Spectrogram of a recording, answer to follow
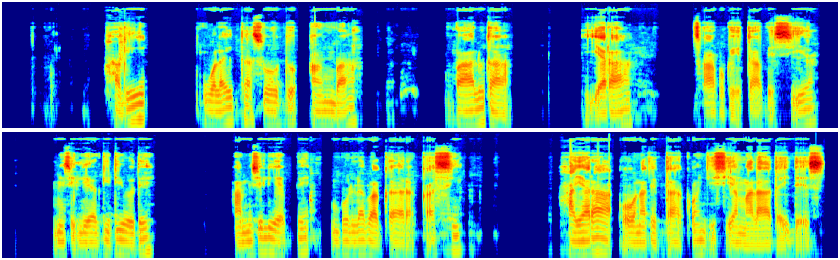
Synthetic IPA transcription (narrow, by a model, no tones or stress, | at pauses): hɐɡe̞ː | wɔlɐjt̪ːɐso̞ːd̪ːɔ̰ɐmbaː | baːlɔt̪aː | jɐ̰ɾʔaː | t͡sʼa̰ːfɔke̞̰ːt̪ːa̰ːbɛ̰sːɪ̰jɐ | mɪsɪ̰lɪjɐɡɪd̪ɪjoːd̪ɛ | hɐmɪsɪlɪjɐpːɛbɔlːɐbɐɡːaːɾɐ̰kʼɐsːɪ | hɐjɐɾaːoːnɐt̪ɛt̪ːaːkʼɔnt͡ʃʼɪsɪ̰jɐmɐlaːt̪ɐ̰jd̪ɛ̰ʔḛs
